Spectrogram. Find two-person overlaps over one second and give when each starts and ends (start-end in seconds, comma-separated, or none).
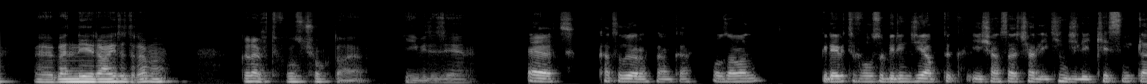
none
